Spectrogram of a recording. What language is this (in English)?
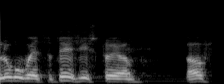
Estonian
